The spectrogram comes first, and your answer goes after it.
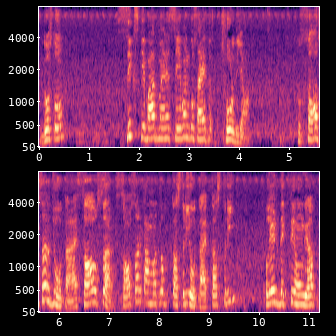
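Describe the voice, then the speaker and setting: In a poor recording with slight background noise, a man with a high-sitting voice teaches English vocabulary in Hindi. He spells every word letter by letter, repeats it, and frequently addresses his viewers as friends.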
